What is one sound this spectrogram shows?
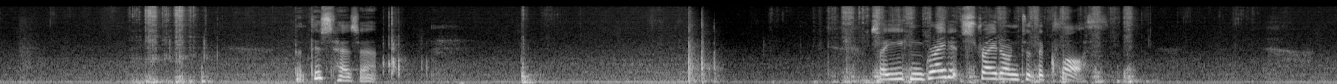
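A grater scrapes against a lemon.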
